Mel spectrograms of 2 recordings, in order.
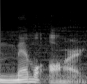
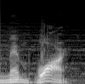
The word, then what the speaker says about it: memoir: 它不读成 memoir 啊，读成 memoir 啊，因为它是来自于法语的一个词汇啊。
